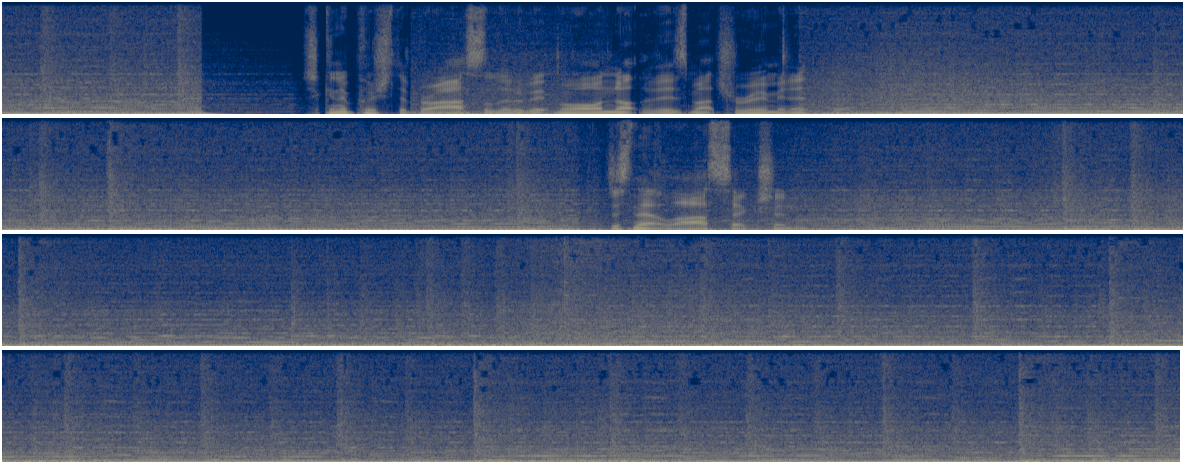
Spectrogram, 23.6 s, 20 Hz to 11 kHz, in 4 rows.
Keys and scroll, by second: 0.0 super+=, 1.2 space, 2.2 space, 3.1 space, 4.2 space.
